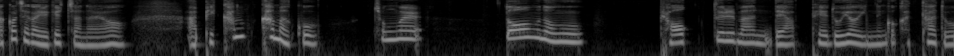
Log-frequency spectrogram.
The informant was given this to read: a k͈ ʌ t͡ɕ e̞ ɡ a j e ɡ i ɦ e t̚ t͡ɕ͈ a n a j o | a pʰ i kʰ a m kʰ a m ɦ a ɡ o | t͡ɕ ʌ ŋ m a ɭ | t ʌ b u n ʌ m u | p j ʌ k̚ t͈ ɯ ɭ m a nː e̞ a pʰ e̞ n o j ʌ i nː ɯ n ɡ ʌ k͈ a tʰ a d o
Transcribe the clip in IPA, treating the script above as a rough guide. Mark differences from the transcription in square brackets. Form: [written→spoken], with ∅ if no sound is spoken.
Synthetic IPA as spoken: a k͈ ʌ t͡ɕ e̞ ɡ a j e ɡ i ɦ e t̚ t͡ɕ͈ a n a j o | a pʰ i kʰ a m kʰ a m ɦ a ɡ o | t͡ɕ ʌ ŋ m a ɭ | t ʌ [b→m] u n ʌ m u | p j ʌ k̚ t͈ ɯ ɭ m a nː e̞ a pʰ e̞ n o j ʌ i nː ɯ n ɡ ʌ k͈ a tʰ a d o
